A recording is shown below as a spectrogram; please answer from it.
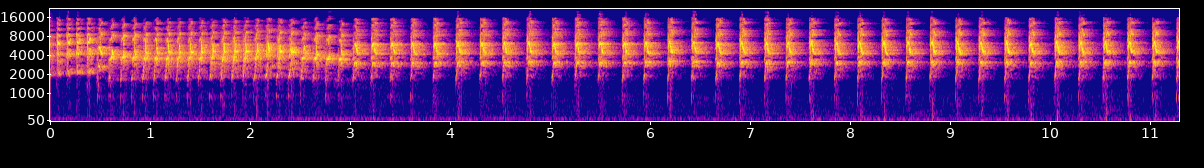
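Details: Lovebird in konslet song style filled with walang (grasshopper) phrases: a shrill, continuous high trill that shifts into steady, evenly spaced rasping pulses about twice per second, carrying on without a break.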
